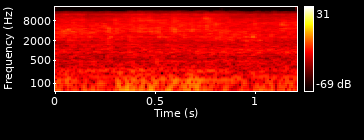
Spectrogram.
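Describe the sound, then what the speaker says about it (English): Rinse water pours steadily into the tub of an antique wringer washing machine at a remote Alaska home, a continuous close splashing stream with no voices. "And we're putting back in some rinse water."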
